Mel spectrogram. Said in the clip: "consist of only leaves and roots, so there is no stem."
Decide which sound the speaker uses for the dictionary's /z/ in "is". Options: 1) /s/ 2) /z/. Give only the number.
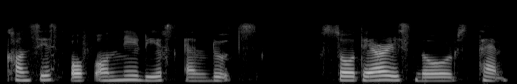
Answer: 1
